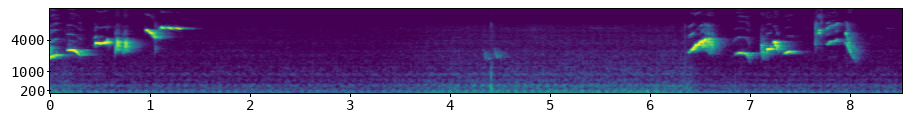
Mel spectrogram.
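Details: Orange-headed thrush singing continuously in the rolling 'ngerol' style: a burst of high, sharp whistled and slurred notes, a long pause with faint background hum, then another rapid cluster of varied chirps and whistles near the end.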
